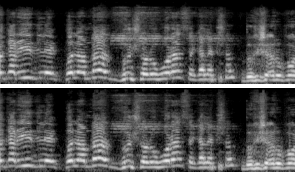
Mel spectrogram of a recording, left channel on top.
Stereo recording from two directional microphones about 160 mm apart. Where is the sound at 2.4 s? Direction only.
60° right (ahead or behind).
